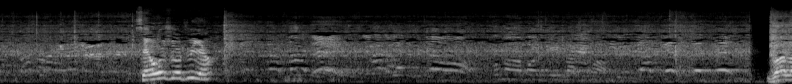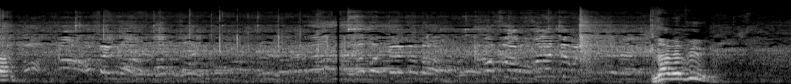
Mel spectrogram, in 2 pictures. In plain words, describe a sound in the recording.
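A crowd shouts through a phone's loudspeaker.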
